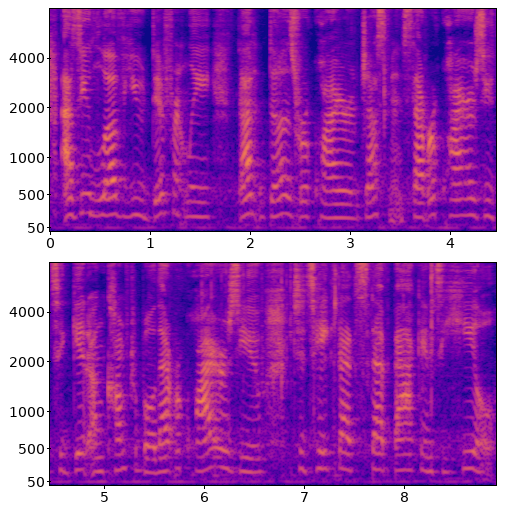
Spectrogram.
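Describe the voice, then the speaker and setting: This woman speaks at a medium pitch over noticeable background noise. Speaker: tarot card reader. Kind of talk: tarot reading. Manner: fast; animated.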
